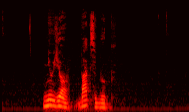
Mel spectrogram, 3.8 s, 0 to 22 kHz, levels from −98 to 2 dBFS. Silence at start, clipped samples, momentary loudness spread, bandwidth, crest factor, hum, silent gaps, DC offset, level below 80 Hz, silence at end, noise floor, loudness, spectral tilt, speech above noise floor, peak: 0.85 s; under 0.1%; 12 LU; 16 kHz; 20 dB; 50 Hz at -80 dBFS; none; under 0.1%; -84 dBFS; 1.55 s; -84 dBFS; -49 LUFS; -5.5 dB/octave; 36 dB; -34 dBFS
